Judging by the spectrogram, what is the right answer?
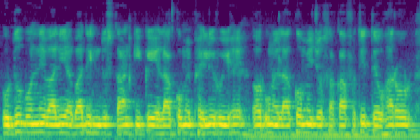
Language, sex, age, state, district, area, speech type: Urdu, male, 18-30, Uttar Pradesh, Balrampur, rural, spontaneous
